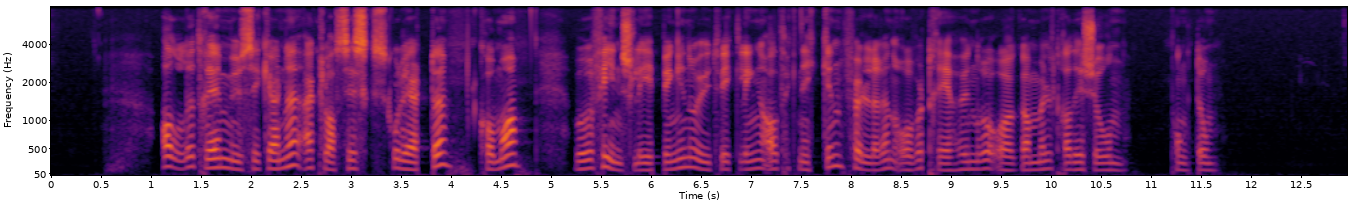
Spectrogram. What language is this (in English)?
Norwegian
